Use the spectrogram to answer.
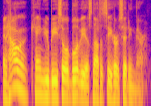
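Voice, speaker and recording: A man's voice: medium pitch, fairly quick, no echo. A man streaming a game, giving wry, joking and mock-dramatic commentary. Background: game music.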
